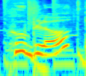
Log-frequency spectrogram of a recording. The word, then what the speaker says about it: Hublot: Moschino is written M-O-S-C-H-I-N-O. So people might say Moschino, Moschino, but it's actually Moschino. Hublot. Hublot, it's written H-U-B-L-O-T. So people might mistake it by saying Hublot, Hublot, Hublot, but it's actually Hublot.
